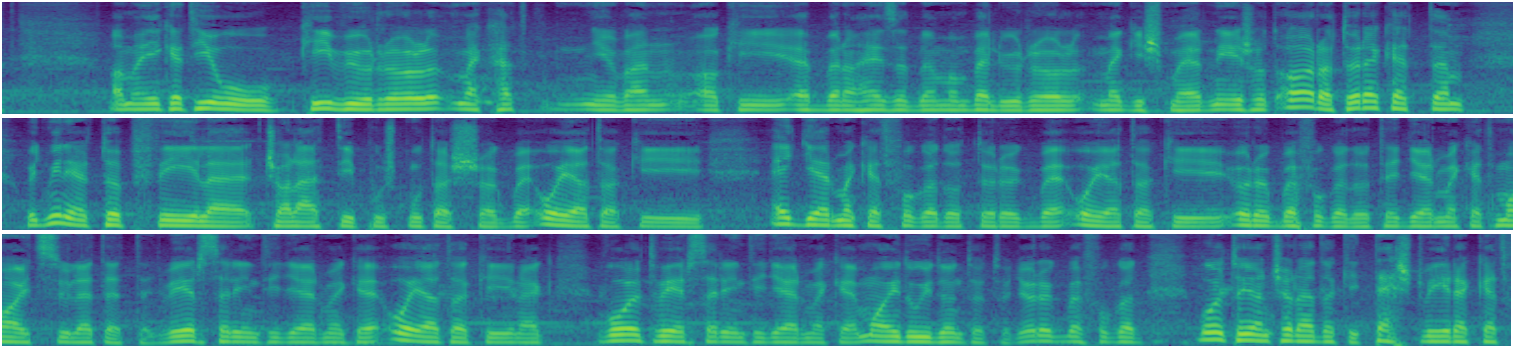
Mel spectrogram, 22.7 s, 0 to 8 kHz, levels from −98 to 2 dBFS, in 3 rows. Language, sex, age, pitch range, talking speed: Hungarian, male, 30-49, 115-135 Hz, 150 wpm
